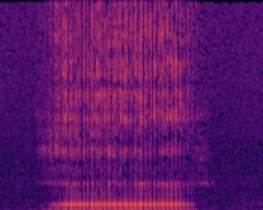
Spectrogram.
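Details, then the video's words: Sleeping Boston Terrier, Jumpin Jack Flash aka Jackie Chan, gives one long vibrating snore of about a second and a half, a rough buzzing rattle that swells and cuts off, followed by soft breath in a quiet room. "Boston Terrier SNORE"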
